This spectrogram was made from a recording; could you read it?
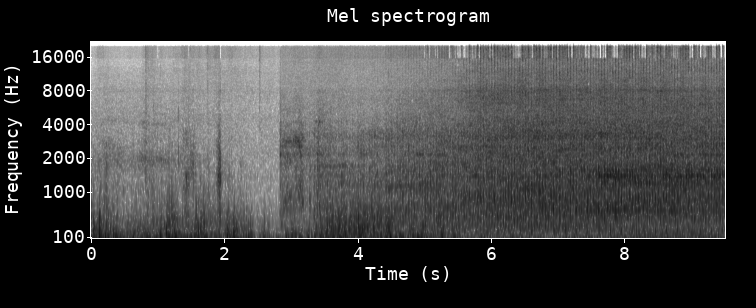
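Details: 2006 Grand Touring with manual gearbox and turbo diesel, dry engine with new filter: cranks a couple of seconds, catches, settles into a steady, even idle clatter without knocks or misses; healthy.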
